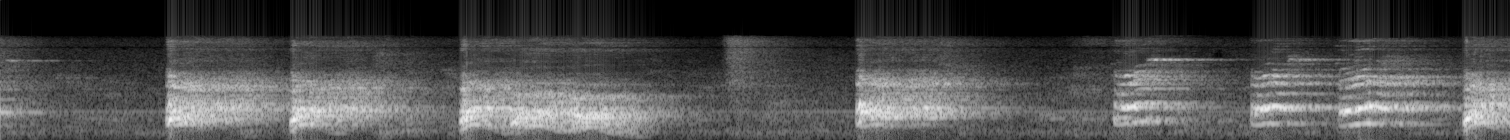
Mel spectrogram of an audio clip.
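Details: Cooper the cocker spaniel reacting at home to someone playing with the blinds, giving loud, rough barks in quick succession, later turning into higher, tonal yelping barks with clear harmonics.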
